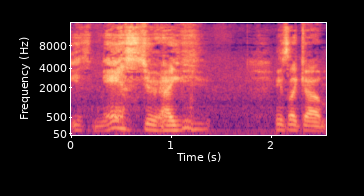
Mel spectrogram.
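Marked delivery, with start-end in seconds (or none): 0.0-1.0 chiseled character voice with a chiseled edge. Imitating how an actor sounds in a movie role: Peter Lorre voice. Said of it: "that chiseled voice of his where he's just like".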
